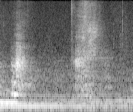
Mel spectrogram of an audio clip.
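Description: A woman crying: a short whimpering sob at the start, then a sharp sniffling breath about a second in, over a steady low hum.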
